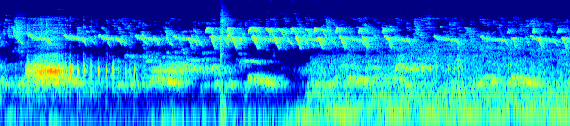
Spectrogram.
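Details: Zebra dove decoy bird giving a long-drawn song: a loud rolling coo that breaks into a quick series of staccato pulses, fading over about a second, followed by a busy background of high chirping from other birds.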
